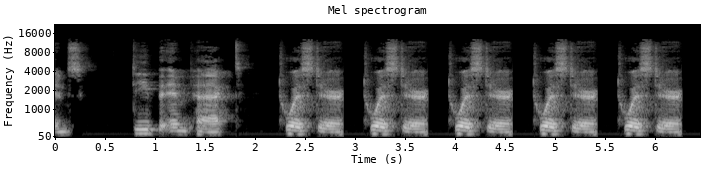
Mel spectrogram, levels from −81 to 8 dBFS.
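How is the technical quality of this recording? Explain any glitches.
The recording has one serious fault: from 2.88 s to the end, the speech turns into a broken-record loop. A fragment of about 0.85 s repeats four times back to back, likely because the player or stream stalled and kept resending its last buffer, so the speech due there is lost. Unlike an echo, each repeat is identical and undiminished, with no overlap or decay.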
